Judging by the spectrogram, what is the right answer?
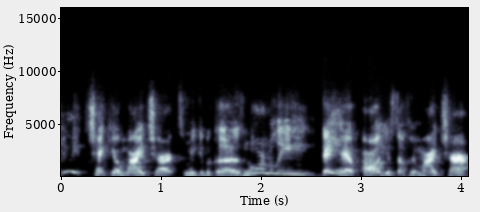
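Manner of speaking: ordinary delivery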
